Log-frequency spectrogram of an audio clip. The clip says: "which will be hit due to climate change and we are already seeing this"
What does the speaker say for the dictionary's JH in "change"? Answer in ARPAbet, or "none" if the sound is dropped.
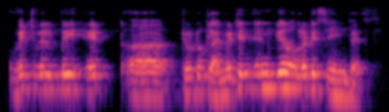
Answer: none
